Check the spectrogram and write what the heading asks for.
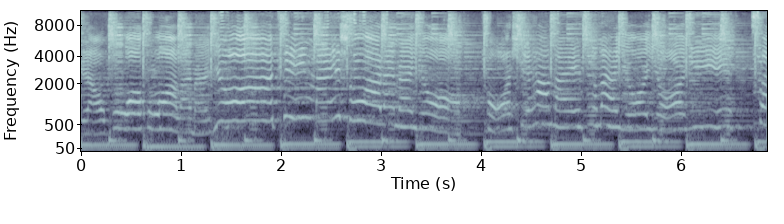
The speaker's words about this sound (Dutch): Ik heb namelijk een uh, Chinees liedje wat ik echt heel erg leuk vind. Dat klinkt zo. En ik weet niet wat ze zingen.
